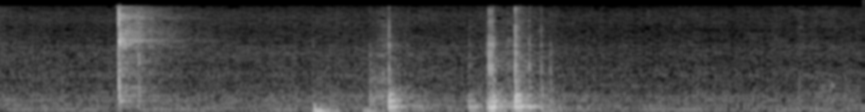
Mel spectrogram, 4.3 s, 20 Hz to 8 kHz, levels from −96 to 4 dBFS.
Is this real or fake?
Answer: real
